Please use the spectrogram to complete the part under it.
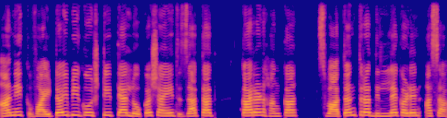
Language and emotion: Goan Konkani, neutral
